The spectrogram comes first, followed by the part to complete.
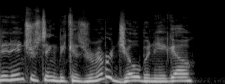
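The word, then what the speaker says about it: Benigno: He's Bonino. Bonino, but it was spelled with a G. Yeah. You know how you know how gnome has a silent G at the front of it? Same thing.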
